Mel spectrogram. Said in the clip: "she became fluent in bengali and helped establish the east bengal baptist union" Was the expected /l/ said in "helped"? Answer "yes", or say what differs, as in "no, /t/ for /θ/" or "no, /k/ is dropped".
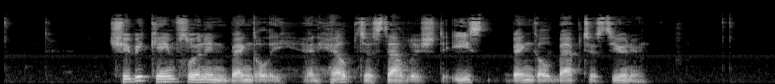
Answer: yes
